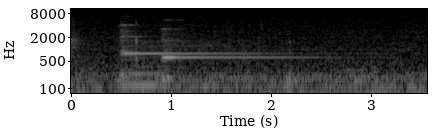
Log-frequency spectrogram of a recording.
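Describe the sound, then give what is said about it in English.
A doorbell chimes once with two tones, a ding followed by a slightly lower dong that rings out and fades over a couple of seconds, as a mailman leaves a package at the door, over quiet background noise, with no one talking. “Doorbell's about to ring.”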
